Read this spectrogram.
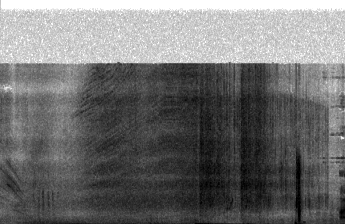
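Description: A bullet whooshes through the air.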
